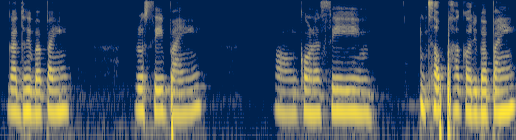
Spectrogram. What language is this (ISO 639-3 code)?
ori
